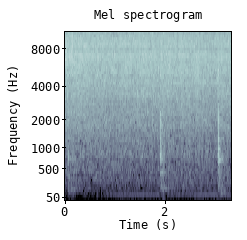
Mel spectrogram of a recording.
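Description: Thawed filling for stuffed marrow fries in a pan with a soft, steady hissing sizzle, and two brief scraping stirs cut in near the end, close and quiet with no speech.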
